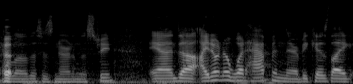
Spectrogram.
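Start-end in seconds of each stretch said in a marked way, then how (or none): 0.0-1.1 mock monotone, shy, quiet-sounding voice. Recalling his early tech video intros, imitating his monotone, shy self. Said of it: "all monotone and shy".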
